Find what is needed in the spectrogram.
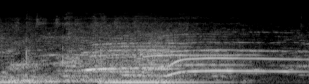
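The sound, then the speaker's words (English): A crowd cheers and whoops together, loud and sustained, with one rising shout standing out over the roar as the noise holds for about three seconds, as a scale shows a very heavy man's weight of 560. “You hear him cheering for his fat ass?”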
